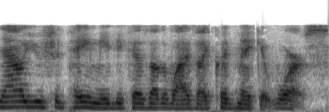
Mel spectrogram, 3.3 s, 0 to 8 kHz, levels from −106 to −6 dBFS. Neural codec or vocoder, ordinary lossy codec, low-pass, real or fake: none; AAC, 16 kbps; 7.2 kHz; real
